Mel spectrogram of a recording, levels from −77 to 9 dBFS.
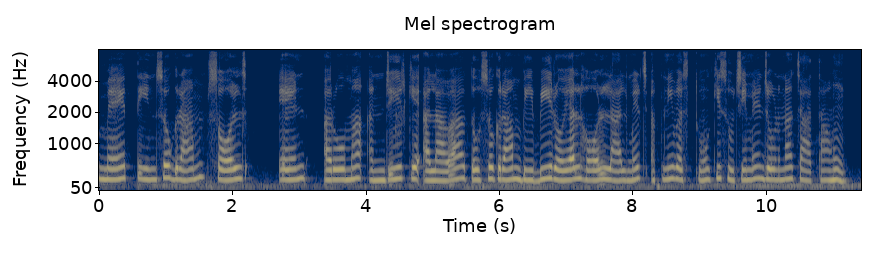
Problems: none marked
